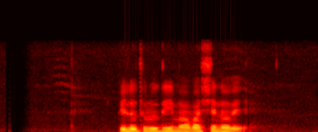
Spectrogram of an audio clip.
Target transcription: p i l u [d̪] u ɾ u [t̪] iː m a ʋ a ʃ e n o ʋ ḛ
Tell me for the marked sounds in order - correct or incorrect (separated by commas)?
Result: incorrect, incorrect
